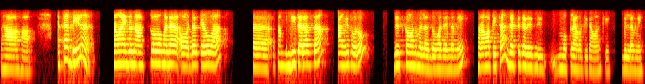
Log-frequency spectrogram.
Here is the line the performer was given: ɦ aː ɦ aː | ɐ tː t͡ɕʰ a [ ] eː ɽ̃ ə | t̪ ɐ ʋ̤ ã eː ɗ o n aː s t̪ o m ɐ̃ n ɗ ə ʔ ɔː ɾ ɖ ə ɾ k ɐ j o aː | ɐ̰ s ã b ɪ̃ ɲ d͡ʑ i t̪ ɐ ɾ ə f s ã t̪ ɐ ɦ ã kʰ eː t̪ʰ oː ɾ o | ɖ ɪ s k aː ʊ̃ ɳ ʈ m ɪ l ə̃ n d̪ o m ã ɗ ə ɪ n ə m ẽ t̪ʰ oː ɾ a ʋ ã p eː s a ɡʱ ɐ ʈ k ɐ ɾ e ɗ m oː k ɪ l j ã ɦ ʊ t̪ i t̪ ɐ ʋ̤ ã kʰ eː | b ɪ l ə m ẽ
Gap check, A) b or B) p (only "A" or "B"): A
